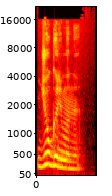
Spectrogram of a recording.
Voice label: "дзугыльмыны", Komi

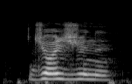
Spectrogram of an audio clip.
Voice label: "дзользьыны", Komi

